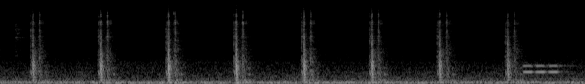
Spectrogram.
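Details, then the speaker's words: Tesla Model 3 (rebuilt salvage) charge port latch clicking steadily about every two-thirds of a second, then a short tone, cycling without locking when the mobile connector is plugged in; a new latch didn't fix it; car shows "charge port not latched" error. "the latch isn't engaging properly so what I did is I went out and bought a new latch but that didn't solve the issue"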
